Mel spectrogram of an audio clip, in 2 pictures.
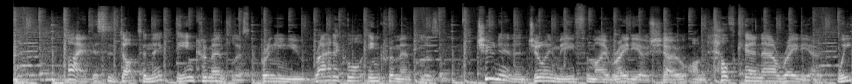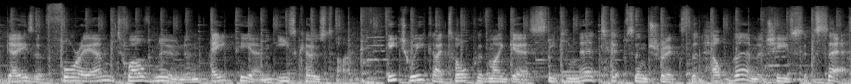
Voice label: Promo; Incrementalist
